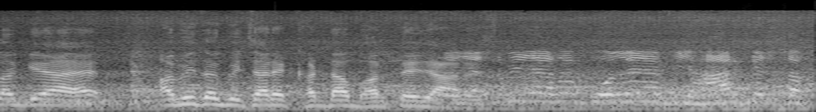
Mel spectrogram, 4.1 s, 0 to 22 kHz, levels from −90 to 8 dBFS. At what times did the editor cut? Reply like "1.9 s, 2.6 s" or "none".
none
